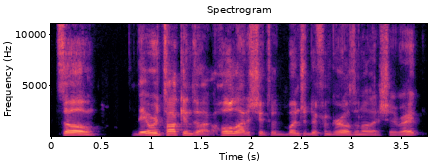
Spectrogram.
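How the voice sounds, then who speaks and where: A man's voice: mid-range voice, expressive, rapid-fire, dark tone. A man co-hosting a laid-back podcast, with a voice that swings all over as he tells his stories. He laughs through his own anecdotes and acts out what people said. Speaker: podcast co-host. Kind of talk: casual storytelling chat.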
